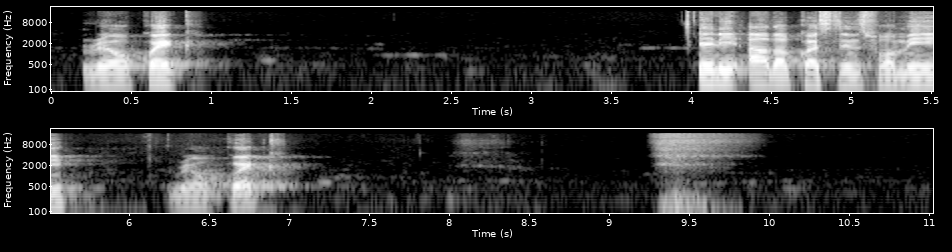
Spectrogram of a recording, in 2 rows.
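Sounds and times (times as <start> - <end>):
man sighing: 9.3 - 9.8.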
